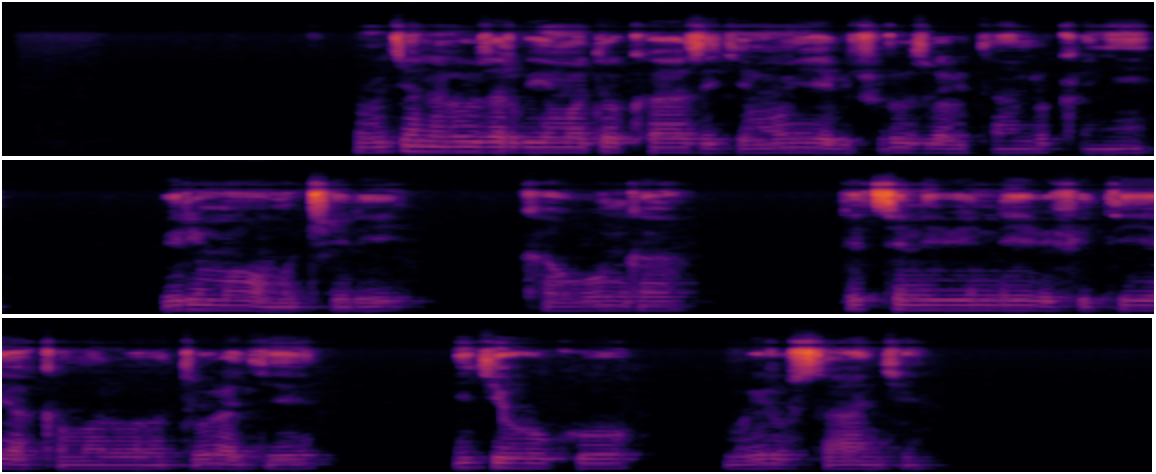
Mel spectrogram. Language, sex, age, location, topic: Kinyarwanda, male, 25-35, Kigali, health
